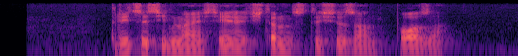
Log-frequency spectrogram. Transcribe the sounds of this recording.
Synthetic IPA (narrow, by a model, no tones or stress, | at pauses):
t̪ɾʲit̪sətʲsʲɪdʲmajəsʲeɾʲɪjət͡ɕɪ̥t̪ɨrnət̪sə̥t̪ɨjsʲezonpozə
